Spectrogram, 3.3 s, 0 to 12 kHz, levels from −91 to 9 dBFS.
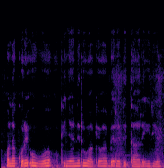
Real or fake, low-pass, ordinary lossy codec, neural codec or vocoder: real; 9.9 kHz; none; none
